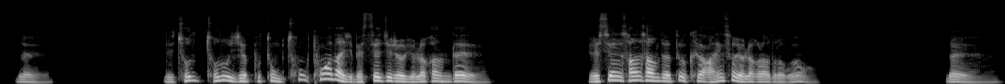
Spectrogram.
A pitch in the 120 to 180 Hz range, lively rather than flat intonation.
Yes: low, 135 Hz; wide, 6.2 semitones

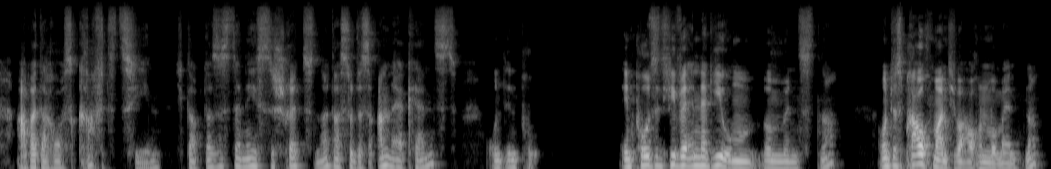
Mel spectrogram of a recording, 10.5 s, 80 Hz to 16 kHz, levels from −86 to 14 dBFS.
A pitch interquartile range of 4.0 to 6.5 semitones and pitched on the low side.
Yes: average, 4.4 semitones; low, 115 Hz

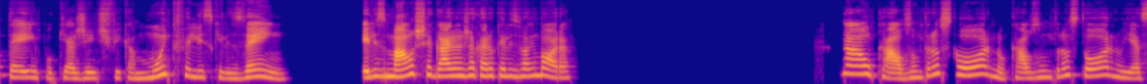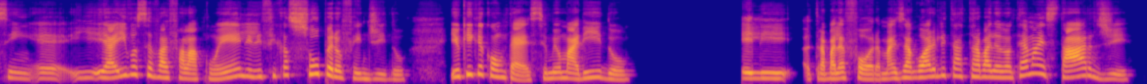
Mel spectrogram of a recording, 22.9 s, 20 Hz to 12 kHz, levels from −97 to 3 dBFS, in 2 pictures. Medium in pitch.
No: high, 215 Hz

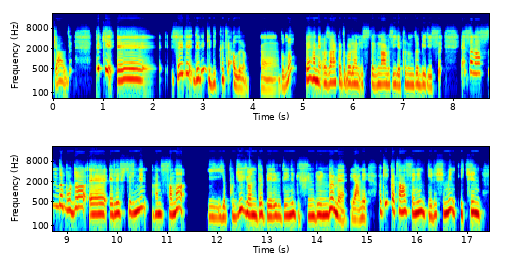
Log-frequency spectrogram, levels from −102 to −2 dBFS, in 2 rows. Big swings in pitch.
Yes: wide, 6.1 semitones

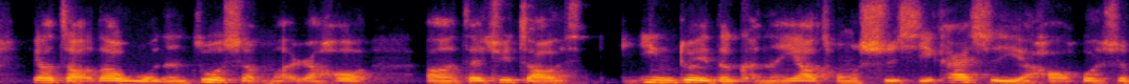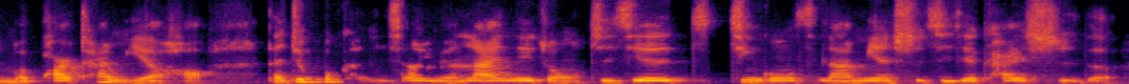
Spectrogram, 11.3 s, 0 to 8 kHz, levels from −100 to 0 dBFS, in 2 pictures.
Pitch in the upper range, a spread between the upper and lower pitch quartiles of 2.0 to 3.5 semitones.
Yes: high, 195 Hz; average, 2.7 semitones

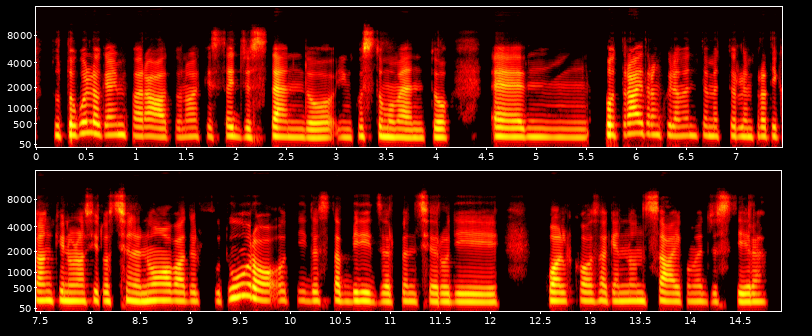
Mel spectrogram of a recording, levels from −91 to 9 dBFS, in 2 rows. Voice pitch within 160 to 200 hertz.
Yes: high, 190 Hz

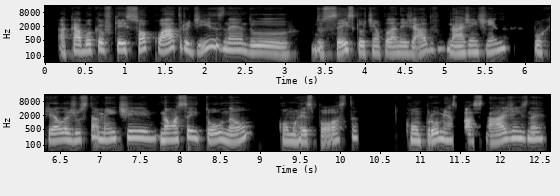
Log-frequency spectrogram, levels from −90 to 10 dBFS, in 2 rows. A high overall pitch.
No: medium, 175 Hz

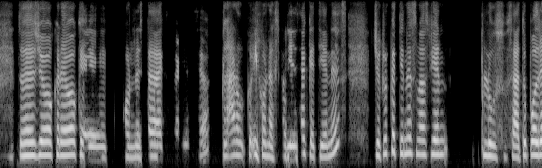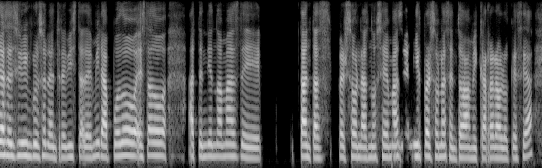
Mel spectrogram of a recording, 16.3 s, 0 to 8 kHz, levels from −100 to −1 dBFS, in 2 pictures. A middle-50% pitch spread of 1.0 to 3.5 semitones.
Yes: narrow, 2.5 semitones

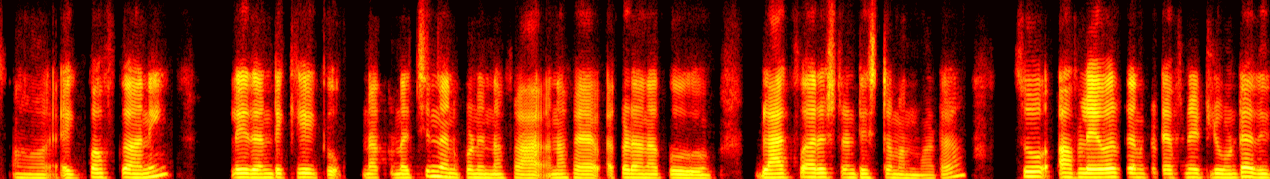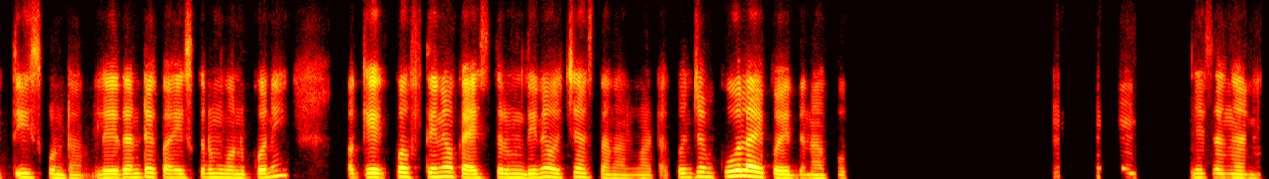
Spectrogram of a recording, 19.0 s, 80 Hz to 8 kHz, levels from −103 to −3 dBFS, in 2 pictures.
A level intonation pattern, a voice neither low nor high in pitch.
Yes: narrow, 2.2 semitones; medium, 170 Hz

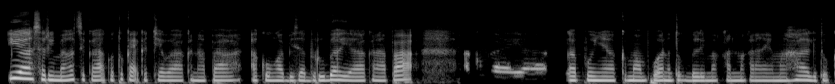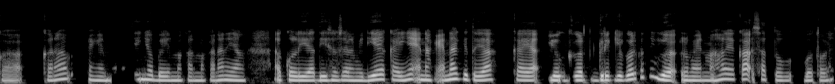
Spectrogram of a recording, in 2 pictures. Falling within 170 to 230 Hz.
Yes: high, 190 Hz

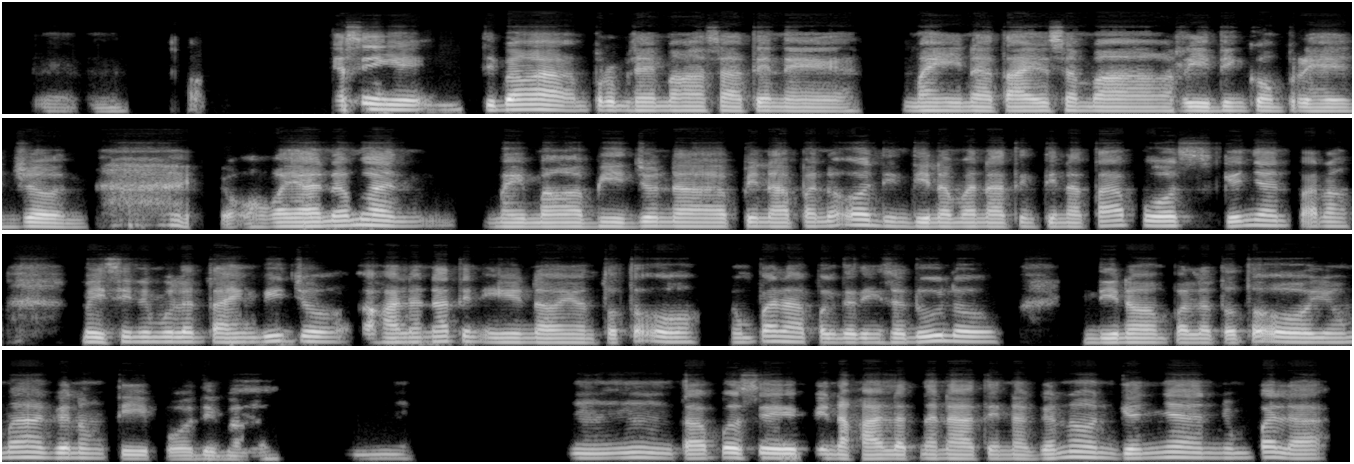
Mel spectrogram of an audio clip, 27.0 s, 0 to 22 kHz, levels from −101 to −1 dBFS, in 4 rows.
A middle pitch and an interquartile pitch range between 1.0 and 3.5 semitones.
Yes: medium, 150 Hz; average, 3.0 semitones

